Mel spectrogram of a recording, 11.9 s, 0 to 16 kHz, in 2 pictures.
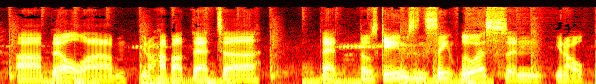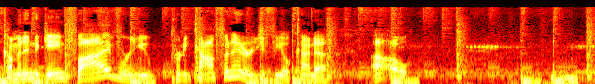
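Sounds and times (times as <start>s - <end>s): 
speech: 0.2s - 10.1s
tree frogs croaking through open window: 1.3s - 1.5s, 3.4s - 3.7s, 10.6s - 11.1s.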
